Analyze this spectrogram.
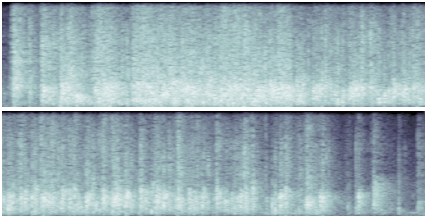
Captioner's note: applause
